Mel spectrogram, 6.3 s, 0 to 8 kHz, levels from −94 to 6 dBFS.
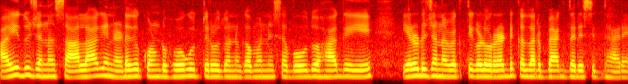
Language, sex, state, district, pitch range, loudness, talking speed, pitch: Kannada, female, Karnataka, Dharwad, 180-190 Hz, -17 LUFS, 145 wpm, 185 Hz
